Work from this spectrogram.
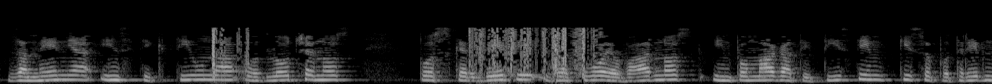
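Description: Speech, heavily smeared and watery throughout, with nothing above 5.6 kHz. That is likely MP3 compression at a very low bitrate, around 16 kbps, and on a spectrogram it shows as a flat ceiling with speckled, flickering gaps below it. Cable scratch noise, likely a worn connector being moved, adds dense rustling bursts roughly as loud as the speech from 2.11 to 2.54 s and from 4.69 to 6.01 s, just before "varnost in pomagati tistim". Both show as ragged broadband blotches on a spectrogram and jagged spikes in the waveform.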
